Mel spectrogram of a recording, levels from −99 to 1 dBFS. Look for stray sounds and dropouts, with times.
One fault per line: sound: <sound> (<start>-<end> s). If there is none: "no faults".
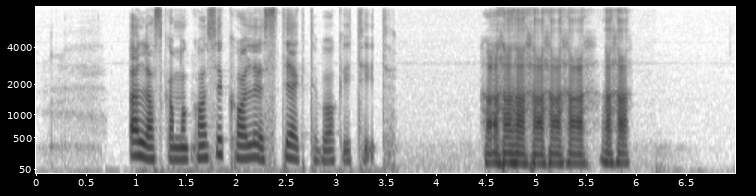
sound: laugh (4.4-6.0 s)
